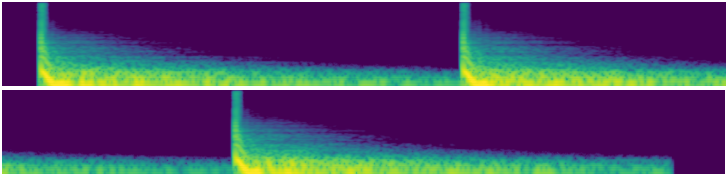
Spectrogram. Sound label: Kick Drums; کیک درام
